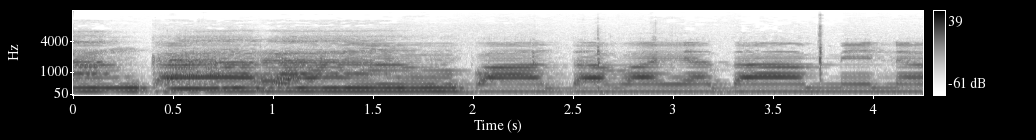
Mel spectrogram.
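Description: Buddhist chanting in Pali, voices holding long, steady notes with short breaks between phrases. A brief click sounds near the end.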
